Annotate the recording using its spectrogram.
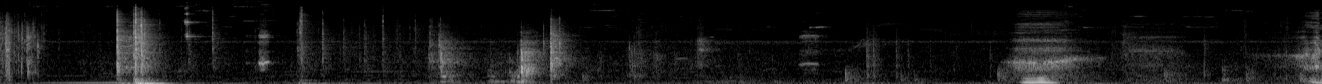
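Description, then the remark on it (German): Quiet metallic scratches and clicks of a key being carefully inserted into a door lock, followed by a soft creak and low thud as the door swings open, with a faint hiss beneath. “Der erste Detektiv schlich sich zur Tür und steckte vorsichtig den Schlüssel ins Schloss.”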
